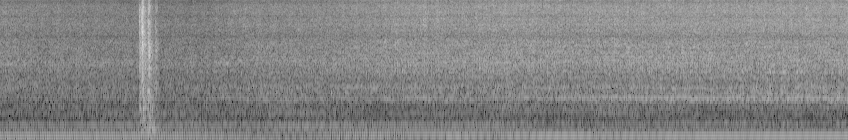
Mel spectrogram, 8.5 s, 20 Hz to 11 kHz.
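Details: VW Mark 2 GTI with its blown engine replaced by a 12-valve motor: starter clack, then a deep, even, steady idle with no knock or tick; it usually needs several cranks due to the mass airflow sensor's positioning, and runs smoothly.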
